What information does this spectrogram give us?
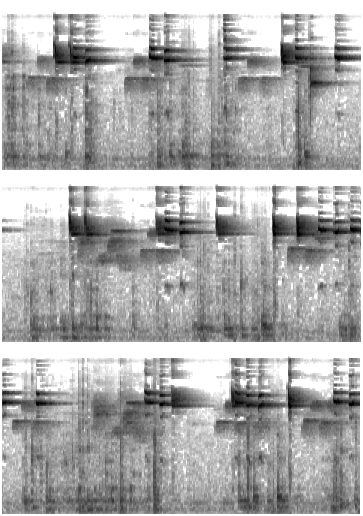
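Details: Goldfinch song played to draw song from a silent male goldfinch: an extended run of high, clipped descending chirps and liquid twitters, coming in dense clusters with brief gaps.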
